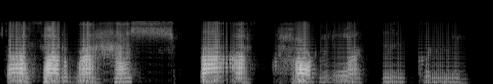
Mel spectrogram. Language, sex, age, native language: Icelandic, male, 14, Icelandic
